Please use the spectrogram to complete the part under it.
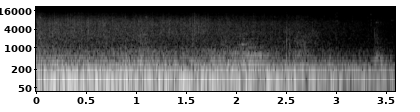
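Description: Flames roar and crackle loudly, then die away.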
